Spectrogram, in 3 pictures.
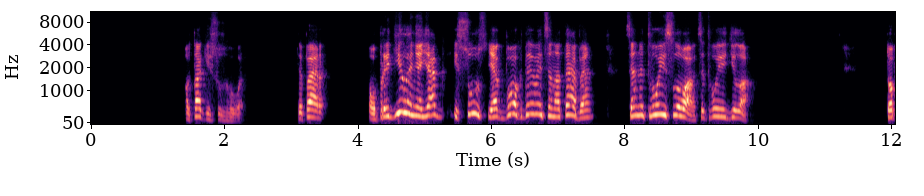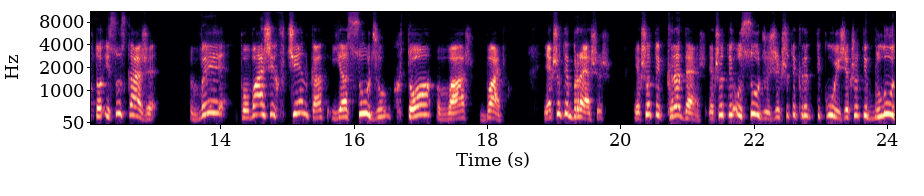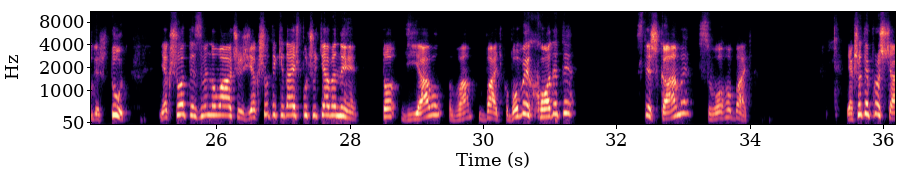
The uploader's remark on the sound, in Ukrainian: Zoom зустріч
